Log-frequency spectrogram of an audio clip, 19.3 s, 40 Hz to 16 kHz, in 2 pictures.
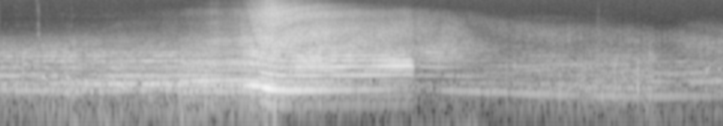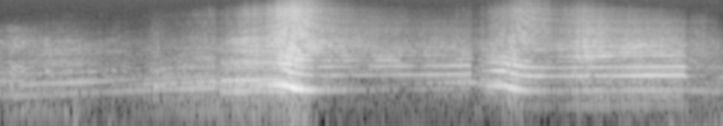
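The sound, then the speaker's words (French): A Formula 1 race car downshifts hard at the end of a straight, right at the limit. The loud, high harmonic engine note surges a few times, and its pitch sweeps sharply between the bursts. “Fin de ligne droite, rétrogradage à la limite.”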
